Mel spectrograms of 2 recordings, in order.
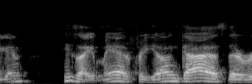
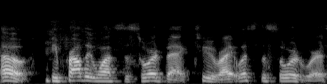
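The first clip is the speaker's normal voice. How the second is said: dripping, mocking, extremely sarcastic delivery; 3 semitones higher than usual. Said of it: "It's extremely sarcastic".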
